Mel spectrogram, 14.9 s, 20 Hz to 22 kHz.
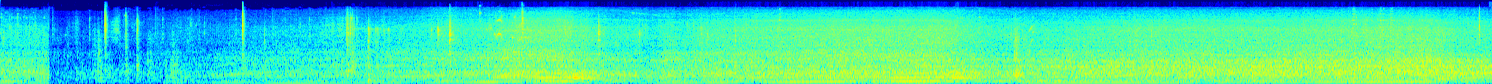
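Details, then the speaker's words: Nissan Patrol diesel on a hot-day test drive after the new 11mm boost-compensated injector pump was fitted and adjusted: pulls cleanly through the gears, EGTs stable and peaking about 550, with decent power; acceleration is normal. "pretty good accelerated pretty well the big test will be up the hill"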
